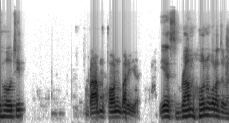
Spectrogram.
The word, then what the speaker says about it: ব্রাহ্মণবাড়িয়া: ব্রাহ্মণবাড়িয়া উচ্চারণটা ভুল, হ্যাঁ, উচ্চারণটা কি হওয়া উচিত? ব্রাহ্মণবাড়িয়া। ইয়েস, ব্রাহ্মণও বলা যাবে না, ব্রাহ্মণ। ব্রাহ্মণ ময় হয় সংযুক্ত, ময়ের সঙ্গে হয় সংযুক্ত, উচ্চারণটা কিন্তু কঠিন।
